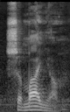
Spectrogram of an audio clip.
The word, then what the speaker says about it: shamayim: on heavens in the Hebrew Strong's h80 64 pronounces shamaya shamayim heaven heavens sky now remember definition for sky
